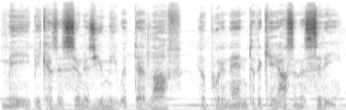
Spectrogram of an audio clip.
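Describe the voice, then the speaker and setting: A stoic monster hunter from a fantasy game. His voice sits very low, and he talks in clipped, deadpan phrases. Loud music plays under him. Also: brisk. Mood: matter-of-fact. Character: stoic adult male monster hunter, dry and blunt. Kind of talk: video game voice acting.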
